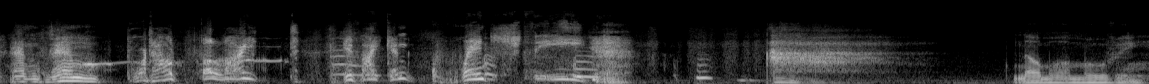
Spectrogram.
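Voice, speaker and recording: An actor in a radio mystery drama playing a suave, vain stage-star husband with murder in him, speaking in a theatrical drawl. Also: male voice, lowish voice, heavily acted. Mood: grandiose, murderous. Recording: noisy old radio drama recording.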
